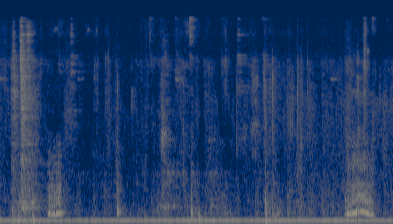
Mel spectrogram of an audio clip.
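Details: Blue Heeler puppies playing: one brief throaty growl-yip early, scuffles and light knocks in between, then a longer rising-falling grumble near the end, over constant low hum and faint voices.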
